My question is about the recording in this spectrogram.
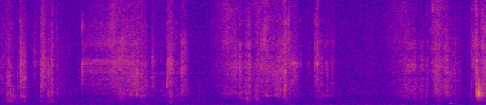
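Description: Paper pages of a colouring book being turned by hand, with several papery swishes and rustles as the sheets are flipped and smoothed flat.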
